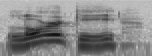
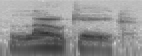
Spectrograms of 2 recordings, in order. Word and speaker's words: Loki: Anyway, Robert is saying I need to watch my pronunciation of the name Loki. And the reason why is because I've been coming a little bit too close to pronouncing it in a way that sounds like a naughty word in Icelandic. So I don't want to say Lorki, I want to say Loki.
